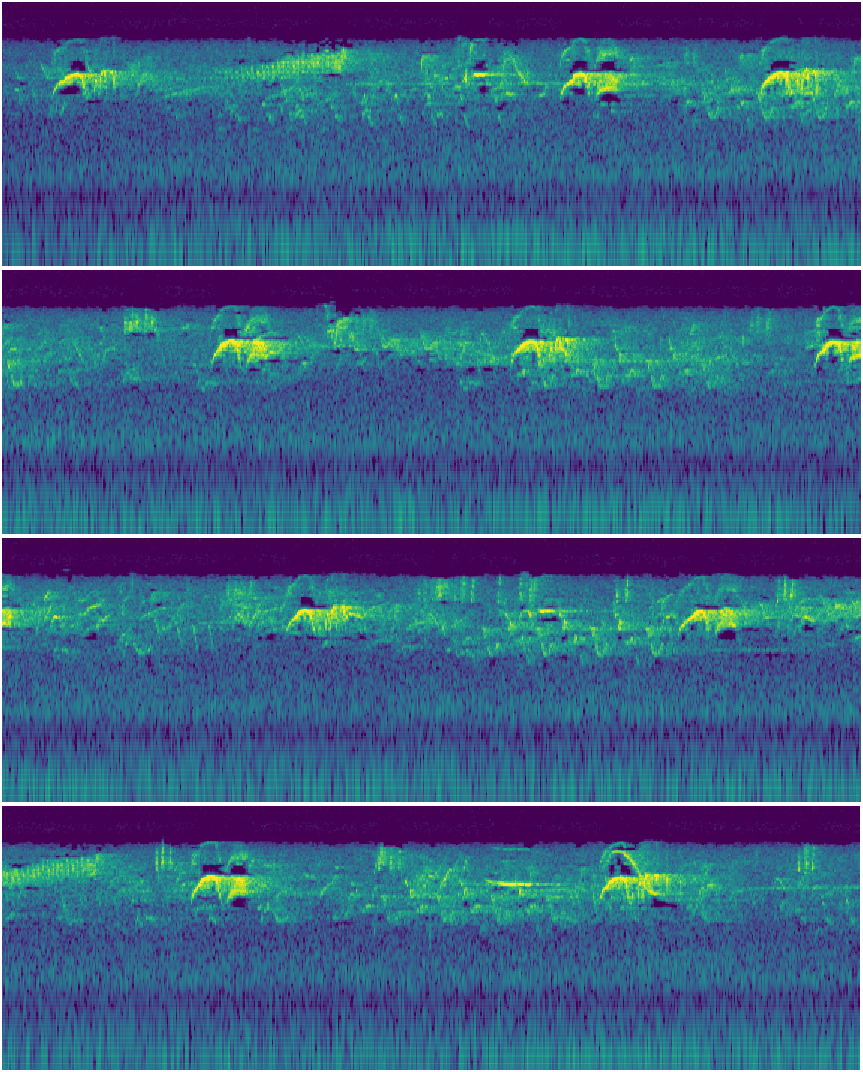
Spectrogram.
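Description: Faint birdsong: short, high, falling chirps repeating every second or two, with softer twittering between them, over a soft steady hiss.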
